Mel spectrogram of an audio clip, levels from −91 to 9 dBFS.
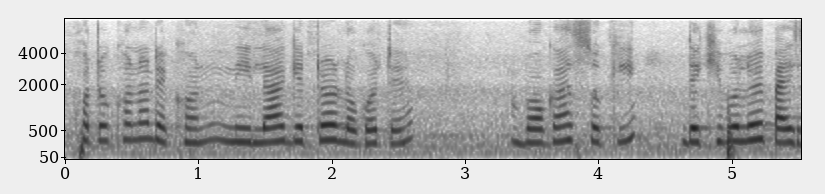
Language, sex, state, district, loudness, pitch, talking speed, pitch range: Assamese, female, Assam, Sonitpur, -17 LUFS, 285 Hz, 120 wpm, 270-310 Hz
